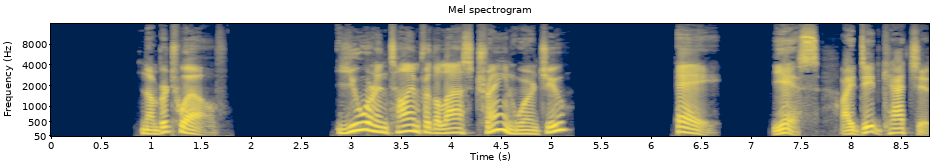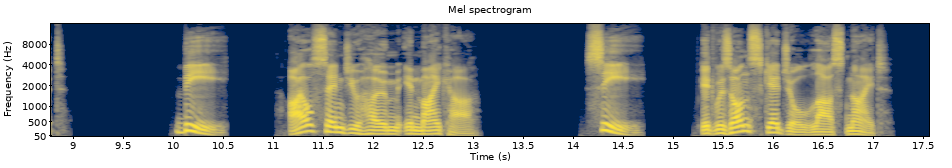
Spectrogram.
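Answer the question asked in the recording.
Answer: A: Yes, I did catch it.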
